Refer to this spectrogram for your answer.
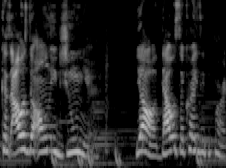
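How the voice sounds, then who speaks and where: Music in the background behind a fairly quick-paced woman. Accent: American. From Louisiana, USA. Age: 20s. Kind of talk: casual storytime talk to camera.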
